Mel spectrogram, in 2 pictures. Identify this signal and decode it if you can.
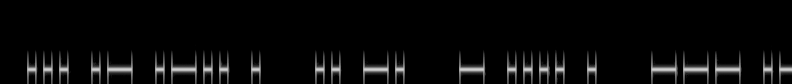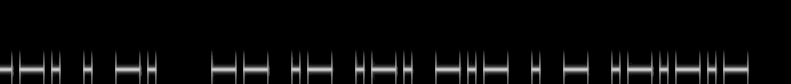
Morse code, heard as a keyed tone, about 15 wpm, 700 Hz. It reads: SALE IN THE OPEN MARKET.
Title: Sentences from Top 1400 Words 15wpm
